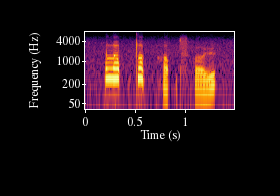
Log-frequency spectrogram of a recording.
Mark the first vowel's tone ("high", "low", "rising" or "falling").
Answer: high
